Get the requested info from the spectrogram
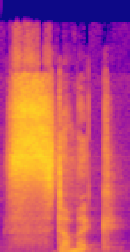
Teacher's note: and ch here is now a k sound muk stomach also the o over here is not o instead it's uh this is the same sound as in fun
